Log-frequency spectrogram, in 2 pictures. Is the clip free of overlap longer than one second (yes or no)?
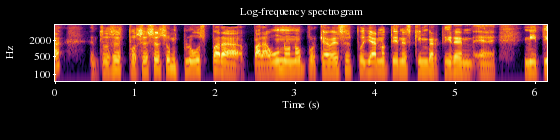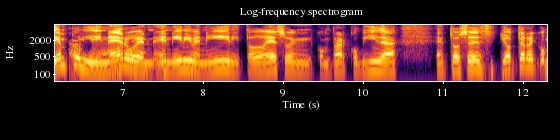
no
